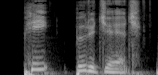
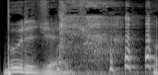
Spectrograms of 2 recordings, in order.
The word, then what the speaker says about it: Buttigieg: Pete Buttigieg. – Buttigieg.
